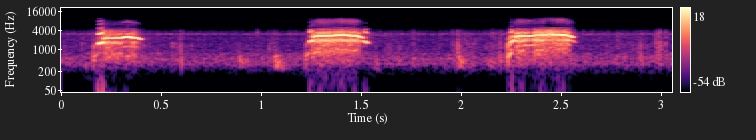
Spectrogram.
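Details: Osprey at a nest in Latvia, evening of 10 July 2013, during a squabble over fish: three loud, hoarse whistled calls with a rising then falling shape, spaced roughly one second apart over a steady faint hum.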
